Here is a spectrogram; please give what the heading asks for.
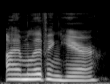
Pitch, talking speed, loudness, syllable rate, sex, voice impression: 210 Hz, 165 wpm, -13 LUFS, 5.4 syllables/s, female, very feminine, slightly young, slightly adult-like, very thin, tensed, powerful, bright, hard, clear, fluent, very cute, intellectual, very refreshing, sincere, calm, very friendly, very reassuring, very unique, very elegant, very sweet, very kind, very modest, light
